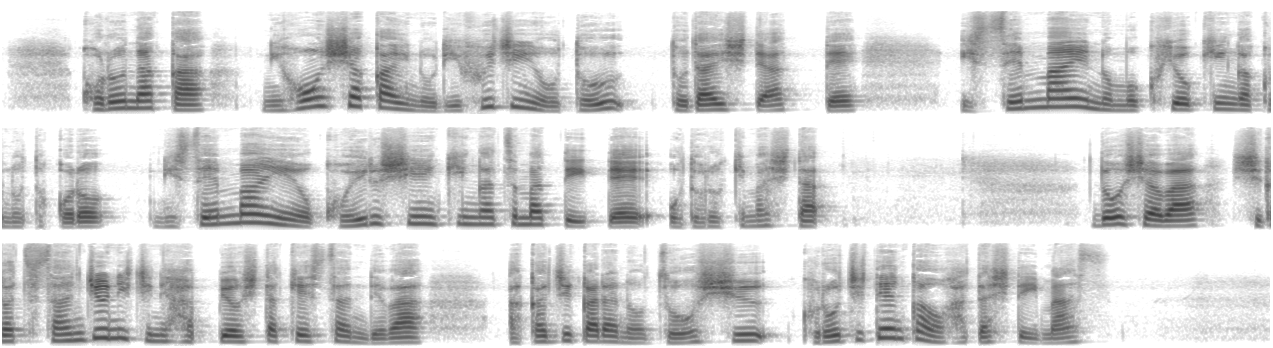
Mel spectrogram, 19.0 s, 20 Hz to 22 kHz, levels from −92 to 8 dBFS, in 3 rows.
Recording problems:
thin; somewhat; fading below 350 Hz

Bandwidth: 15 kHz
